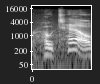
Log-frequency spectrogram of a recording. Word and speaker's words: hotel: Remember, hotel put the stress on the second syllable. Hotel. Not hotel, but hotel.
